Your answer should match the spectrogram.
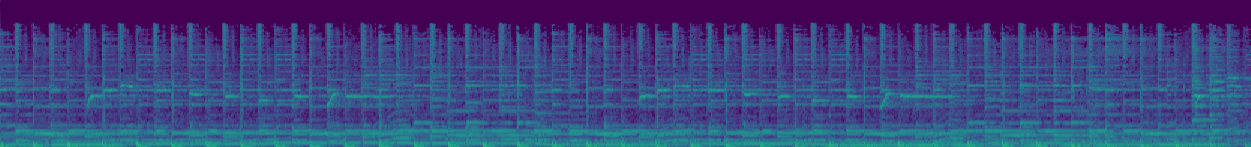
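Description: A whistled melody rides over a full, steady musical backing with a driving beat, the tune rising and falling in clear phrases and staying loud throughout with no talking.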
